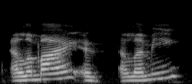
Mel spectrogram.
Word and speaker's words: elemi: So black pepper, elemi, Mhm. how do we pronounce that?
